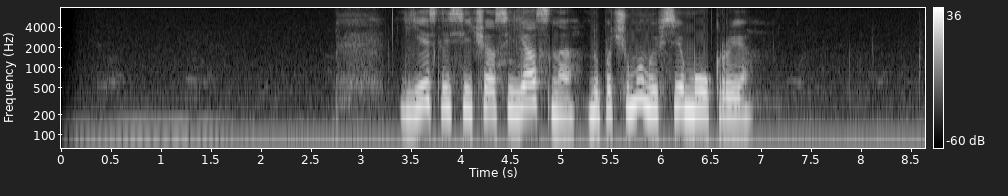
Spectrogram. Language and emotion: Russian, neutral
